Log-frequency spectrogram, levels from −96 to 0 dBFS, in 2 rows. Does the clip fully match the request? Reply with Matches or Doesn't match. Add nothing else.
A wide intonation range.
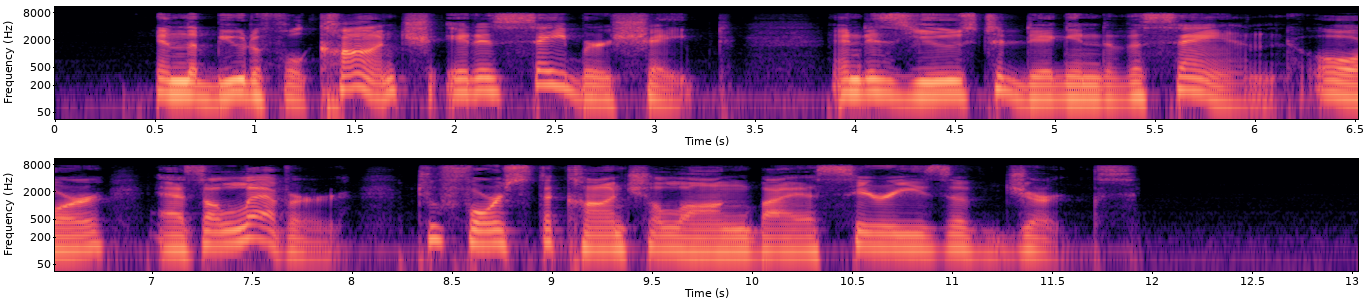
Doesn't match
